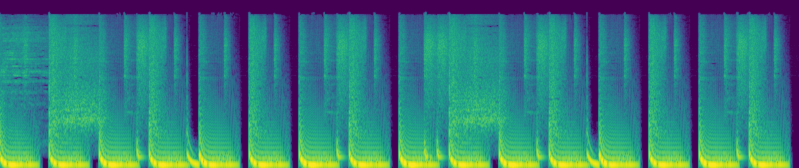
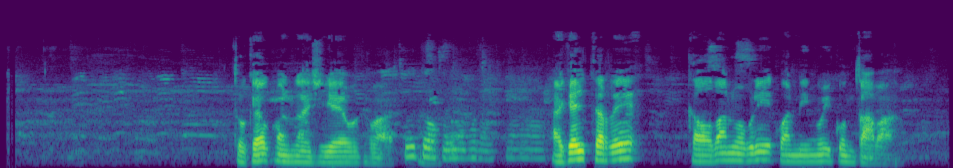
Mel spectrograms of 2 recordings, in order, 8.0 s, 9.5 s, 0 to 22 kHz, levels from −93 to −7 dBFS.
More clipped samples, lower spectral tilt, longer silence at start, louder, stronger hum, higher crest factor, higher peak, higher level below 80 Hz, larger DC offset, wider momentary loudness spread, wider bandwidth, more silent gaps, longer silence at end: neither; about the same, -5 dB/octave vs -6 dB/octave; second, 0 s vs 0.8 s; first, -15 LUFS vs -26 LUFS; neither; second, 10 dB vs 26 dB; about the same, -2 dBFS vs -2 dBFS; first, -14 dBFS vs -64 dBFS; first, 0.5% vs under 0.1%; second, 2 LU vs 25 LU; first, 16.5 kHz vs 10.5 kHz; neither; second, 0.1 s vs 0.6 s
